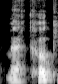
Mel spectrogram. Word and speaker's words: Koch: The pitcher is uh, Matt Matt Cook.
